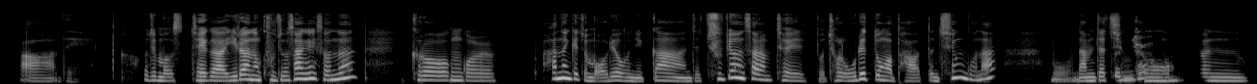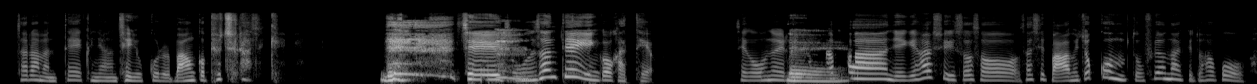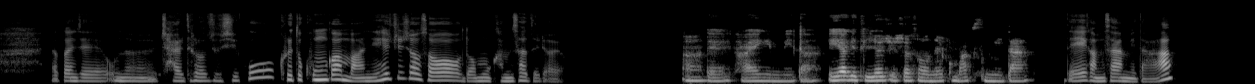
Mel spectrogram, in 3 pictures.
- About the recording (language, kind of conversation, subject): Korean, advice, 남들이 기대하는 모습과 제 진짜 욕구를 어떻게 조율할 수 있을까요?
- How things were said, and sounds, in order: tsk; laughing while speaking: "표출하는 게"; laugh; laughing while speaking: "네"; laugh; other background noise; tapping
